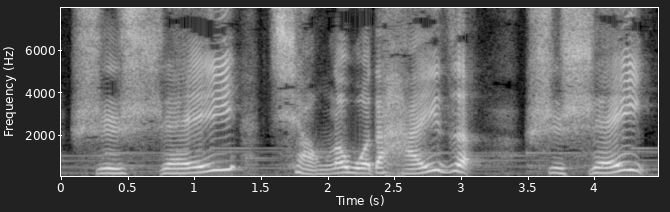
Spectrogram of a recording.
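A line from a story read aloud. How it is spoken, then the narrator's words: Furious roaring. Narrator (Chinese): 女王正在森林里四处寻找丢失的孩子，她愤怒地咆哮着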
